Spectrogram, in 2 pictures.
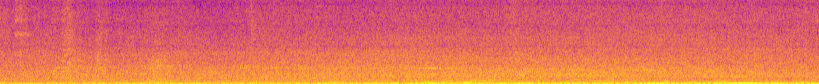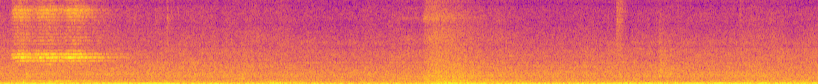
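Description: Steady low rumble of outdoor background noise, with a brief high squeak about six seconds in and a short hiss about nine and a half seconds in.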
